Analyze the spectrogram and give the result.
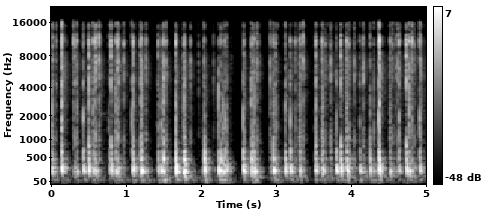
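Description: Long nails on both hands tap and scratch across the glossy paper dust jacket of a Mistborn hardcover book lying flat and upside down on a velvet cloth. About thirty quick, dry taps come in uneven bursts, each with a hollow low thud and a short papery scratch that dies away almost at once.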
